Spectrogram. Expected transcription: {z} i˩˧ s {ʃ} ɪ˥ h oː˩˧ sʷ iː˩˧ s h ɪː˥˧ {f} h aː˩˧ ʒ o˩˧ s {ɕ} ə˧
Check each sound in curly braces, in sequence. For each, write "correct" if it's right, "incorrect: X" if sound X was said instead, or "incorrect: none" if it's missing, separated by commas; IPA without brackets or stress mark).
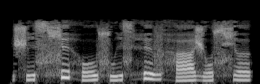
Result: incorrect: ʃ, incorrect: ɬ, incorrect: v, correct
